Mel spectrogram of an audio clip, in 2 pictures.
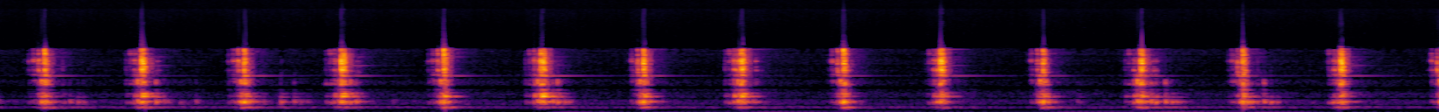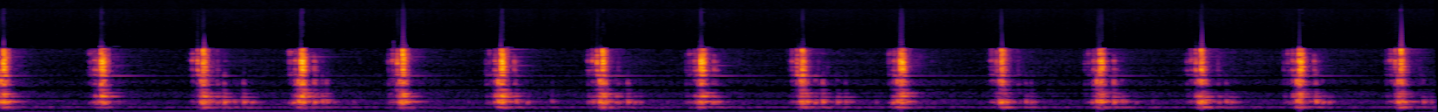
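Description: Clock tick-tock, one tick each second, steady and even, marking off the seconds of a countdown.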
